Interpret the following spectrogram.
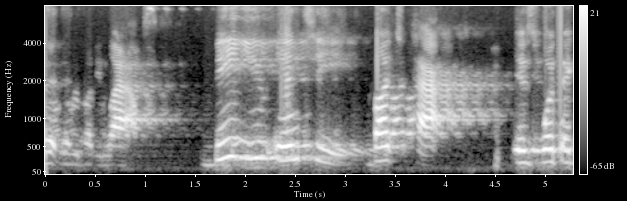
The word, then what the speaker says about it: Bunt: BUNT, Bunt Pack, is what they come in. Not a butt pack, a bunt pack.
